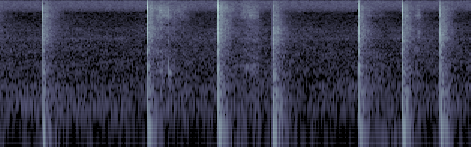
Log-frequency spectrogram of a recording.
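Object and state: LCD monitor screen, solid panel.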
